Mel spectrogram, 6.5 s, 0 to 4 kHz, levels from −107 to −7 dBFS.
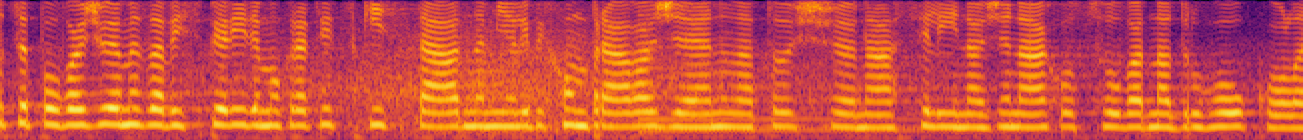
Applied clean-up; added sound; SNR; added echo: none; Car passing by + Acoustic guitar; 19 dB; none.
